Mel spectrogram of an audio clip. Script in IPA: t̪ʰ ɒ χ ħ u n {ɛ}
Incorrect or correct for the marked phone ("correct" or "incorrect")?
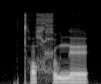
correct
